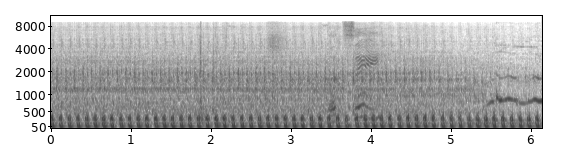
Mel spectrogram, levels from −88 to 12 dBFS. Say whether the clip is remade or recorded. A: recorded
